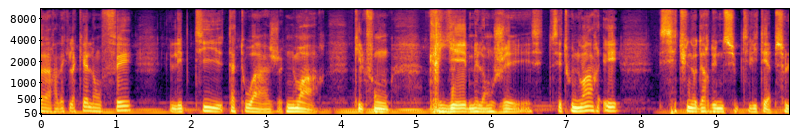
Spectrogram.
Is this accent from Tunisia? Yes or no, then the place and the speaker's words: yes; Tunisia; Et même quand j'étais en Tunisie, c'était ma préoccupation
